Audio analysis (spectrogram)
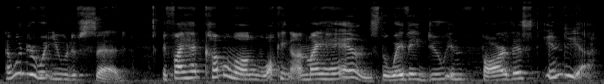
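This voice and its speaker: Boastful, carefree little girl, acted by a woman, storybook tall-tale teller, emphatic, very animated, raised pitch. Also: normal speed. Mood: indignant boasting. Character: bold, boastful, exuberant little girl telling tall tales. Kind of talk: children's storybook read-aloud.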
